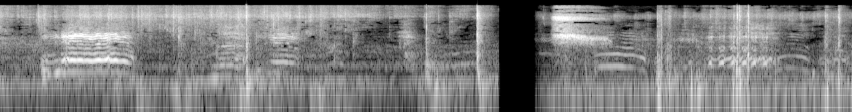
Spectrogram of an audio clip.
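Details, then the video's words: Bishi goats in a herd of sixty with thirty kids, coastal area north of Al Qunfudhah. Quavering, wavering bleats come early and again after a brief silence, with men talking and clattering noise throughout. "ماعز بيشيات"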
